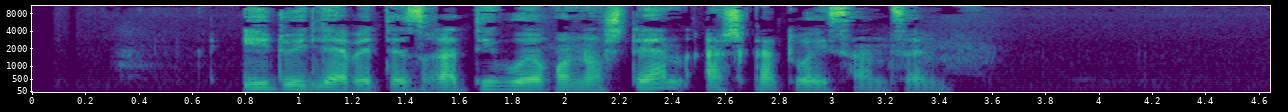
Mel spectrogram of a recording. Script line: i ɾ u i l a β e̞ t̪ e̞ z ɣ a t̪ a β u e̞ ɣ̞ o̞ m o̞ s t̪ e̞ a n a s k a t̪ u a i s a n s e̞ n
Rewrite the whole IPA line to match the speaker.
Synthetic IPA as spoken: i ɾ u i ʎ a β e̞ t̪ e̞ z ɣ a t̪ i β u e̞ ɣ̞ o̞ n o̞ s t̪ e̞ a n a s k a t̪ u a i s a n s e̞ n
